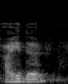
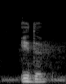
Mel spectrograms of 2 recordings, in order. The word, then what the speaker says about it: either: stop begin with either some even say either right and some say either both of the pronunciations are right okay so we can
